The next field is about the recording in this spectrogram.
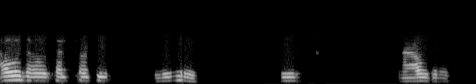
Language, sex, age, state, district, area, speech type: Kannada, female, 45-60, Karnataka, Gulbarga, urban, conversation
